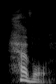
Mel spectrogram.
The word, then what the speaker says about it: Hebel: It's an image for the Hebrew word Hevel. Hevel, spelled Hebel, but with the B pronounced as a V.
